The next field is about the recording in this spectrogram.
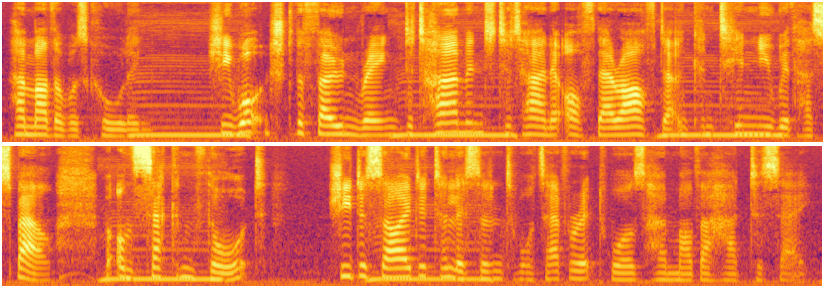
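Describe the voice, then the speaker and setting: A woman's voice: on the low side, moderate pace, low-quality recording. A woman giving scripted, dramatic story narration as an audiobook narrator. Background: music.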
